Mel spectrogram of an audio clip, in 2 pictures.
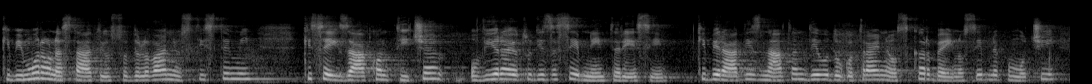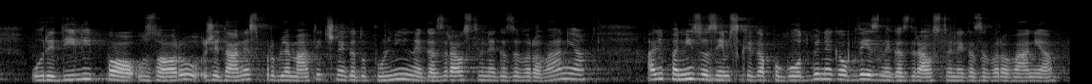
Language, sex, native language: Slovenian, female, Slovenian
